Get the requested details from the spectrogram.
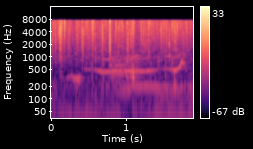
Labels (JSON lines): {"label": "biophony", "recorder": "SoundTrap 300"}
